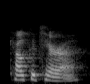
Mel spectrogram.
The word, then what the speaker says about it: Calcaterra: What I just want to make sure I say yes, Calcaterra. good. All right, good. All right. You had it right. It's Calcaterra.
